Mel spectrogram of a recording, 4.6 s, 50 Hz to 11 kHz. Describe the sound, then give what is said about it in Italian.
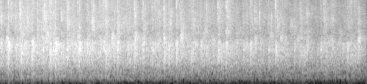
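Sustained audience applause in memory of Maria Grazia Meli, the first woman municipal administrator of Santa Giusta (1985 to 1990), a dense crackle of many hands clapping at a steady level for several seconds before easing slightly toward the end. “La volevo ricordare perché è stata la prima donna amministratrice comunale di Santa Giusta dal 1985 al 1990, e quindi la ricordiamo con un applauso.”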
